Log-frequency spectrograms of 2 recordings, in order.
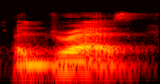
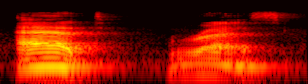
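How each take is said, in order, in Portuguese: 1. A sílaba tônica é a segunda. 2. A sílaba tônica é a primeira. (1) "O dress é a sílaba tônica" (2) "o ad, que é o, a sílaba tônica"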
